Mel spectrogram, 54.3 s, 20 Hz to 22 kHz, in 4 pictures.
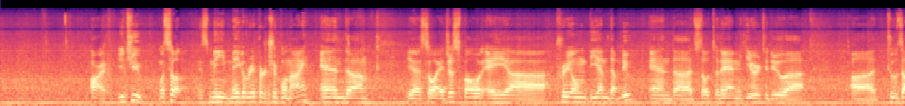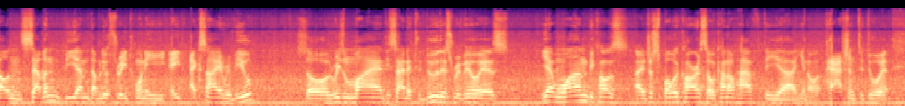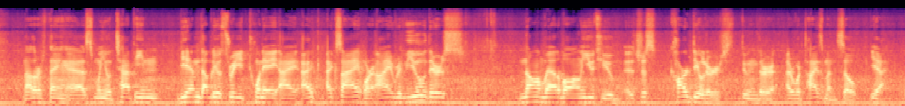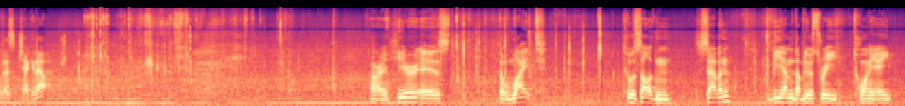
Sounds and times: Speech: 1.4 - 12.1, 12.8 - 17.4, 18.0 - 34.2, 35.0 - 41.8, 46.3 - 47.5, 48.2 - 49.0, 50.1 - 54.2.

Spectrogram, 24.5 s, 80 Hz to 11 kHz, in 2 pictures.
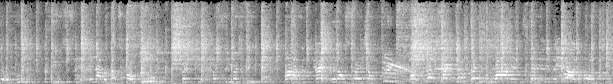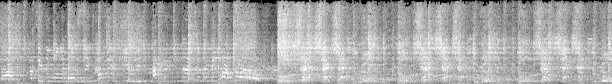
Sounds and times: Music: 0.0 - 24.5.

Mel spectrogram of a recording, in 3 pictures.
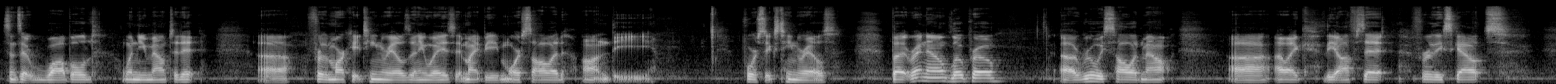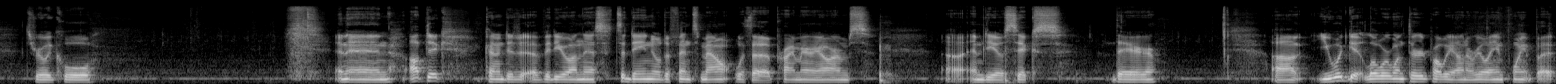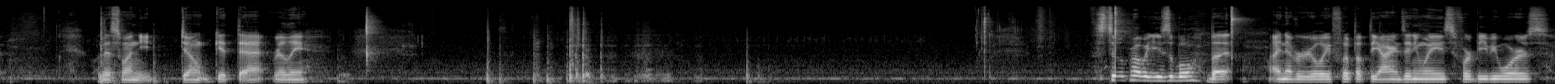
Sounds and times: Speech: 0.0 - 2.0, 2.6 - 6.6, 7.4 - 11.7, 12.3 - 15.2, 15.8 - 16.6, 18.9 - 24.4, 25.0 - 27.2, 28.3 - 31.2, 32.1 - 34.3, 42.1 - 46.6.

